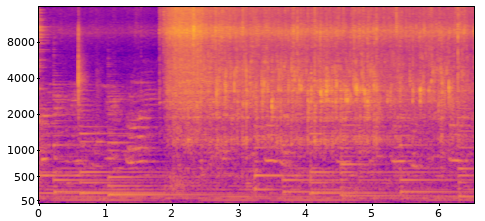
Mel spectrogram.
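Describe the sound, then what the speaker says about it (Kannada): Onions hit hot oil with fennel seeds and a bay leaf for soya chunks pulao, the sizzle jumping up suddenly and then crackling steadily and loudly up close, with faint background tones beneath. "ಈಗ ಇದಕ್ಕೆ ಈರುಳ್ಳಿ ಹಾಕೋತಾ ಇದ್ದೀನಿ"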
